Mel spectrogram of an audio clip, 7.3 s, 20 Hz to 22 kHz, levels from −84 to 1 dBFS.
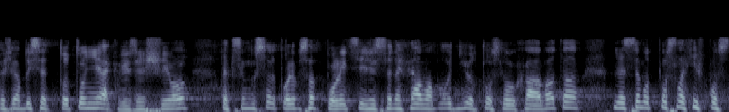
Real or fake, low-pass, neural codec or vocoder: fake; 5.4 kHz; codec, 32 kHz, 1.9 kbps, SNAC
